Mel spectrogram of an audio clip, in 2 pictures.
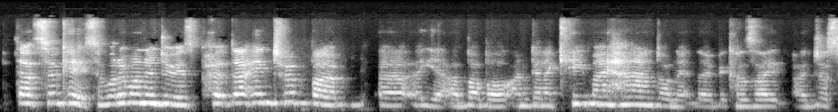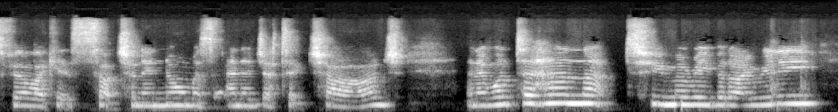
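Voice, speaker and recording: Woman leading a halting healing session. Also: a little high. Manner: halting and emotional, with sighs and soft breathy asides. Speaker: healing session practitioner and co-host. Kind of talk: spoken energy healing session. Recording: voice distant from the mic.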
